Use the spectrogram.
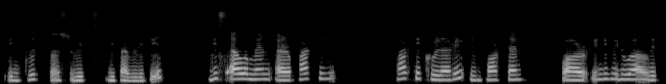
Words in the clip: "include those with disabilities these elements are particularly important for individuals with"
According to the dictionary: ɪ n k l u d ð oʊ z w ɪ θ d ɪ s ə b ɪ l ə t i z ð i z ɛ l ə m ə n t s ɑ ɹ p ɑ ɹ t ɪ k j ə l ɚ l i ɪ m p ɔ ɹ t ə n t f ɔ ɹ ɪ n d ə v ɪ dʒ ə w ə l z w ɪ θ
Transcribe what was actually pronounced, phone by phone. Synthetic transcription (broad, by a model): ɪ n k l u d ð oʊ s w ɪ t d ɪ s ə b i l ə t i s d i s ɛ l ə m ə n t ɑ ɹ p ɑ ɹ t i k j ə l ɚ l i ɪ m p ɔ ɹ t ə n t f ɔ ɹ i n d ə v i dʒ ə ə l w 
